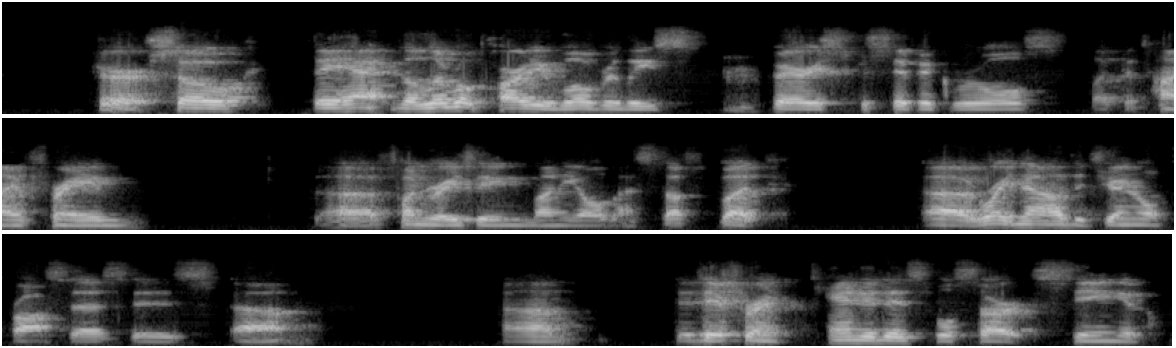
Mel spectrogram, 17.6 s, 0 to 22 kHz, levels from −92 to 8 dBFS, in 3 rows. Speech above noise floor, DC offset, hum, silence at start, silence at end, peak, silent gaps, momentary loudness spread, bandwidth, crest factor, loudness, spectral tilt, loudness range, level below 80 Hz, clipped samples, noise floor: 62 dB; under 0.1%; none; 0.5 s; 0.15 s; -8 dBFS; none; 13 LU; 8 kHz; 16 dB; -23 LUFS; -5 dB/octave; 6 LU; -74 dBFS; under 0.1%; -85 dBFS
